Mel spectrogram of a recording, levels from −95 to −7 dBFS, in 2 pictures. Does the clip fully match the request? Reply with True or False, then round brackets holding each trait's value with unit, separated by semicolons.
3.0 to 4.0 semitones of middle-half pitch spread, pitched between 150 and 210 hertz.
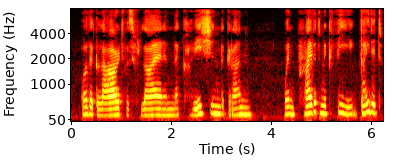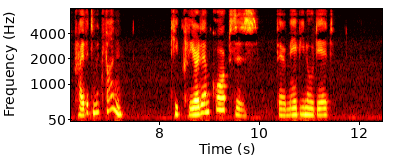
True (3.7 semitones; 185 Hz)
